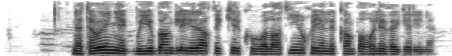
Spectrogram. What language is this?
Kurdish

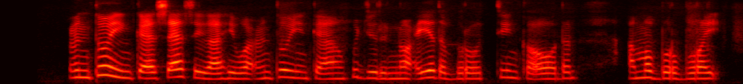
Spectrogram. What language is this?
Somali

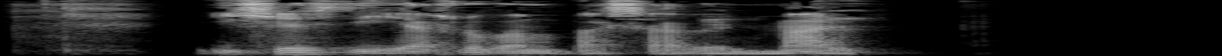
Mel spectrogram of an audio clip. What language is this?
Aragonese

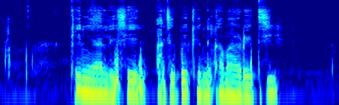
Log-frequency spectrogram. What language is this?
Yoruba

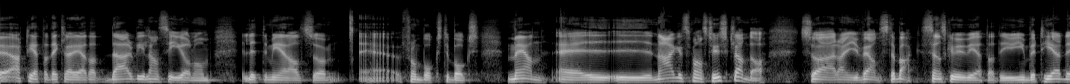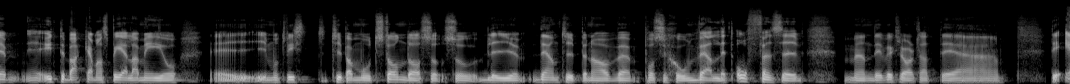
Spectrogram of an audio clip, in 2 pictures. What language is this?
Swedish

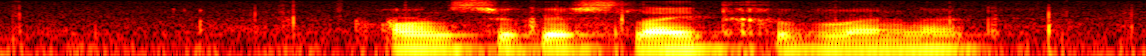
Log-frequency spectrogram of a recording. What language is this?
Afrikaans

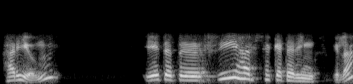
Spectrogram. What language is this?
Sanskrit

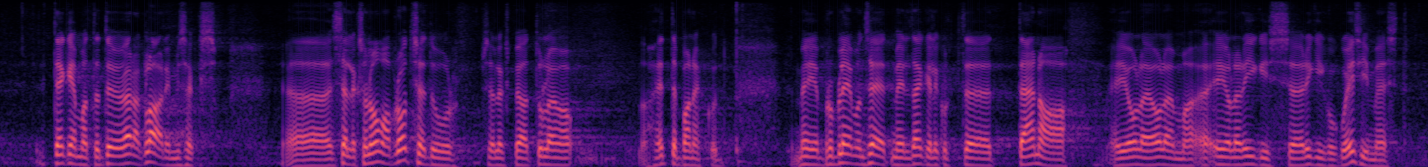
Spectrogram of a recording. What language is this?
Estonian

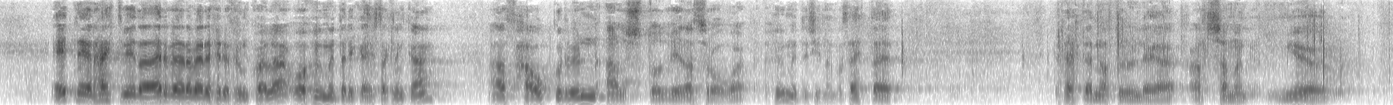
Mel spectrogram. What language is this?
Icelandic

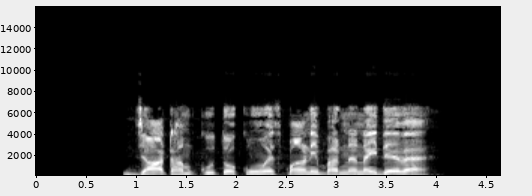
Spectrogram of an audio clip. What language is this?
Sansi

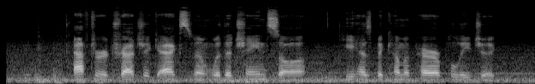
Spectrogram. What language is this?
English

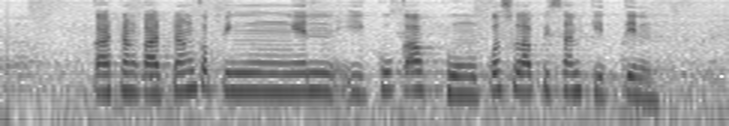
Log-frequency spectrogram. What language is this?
Javanese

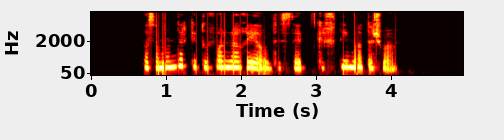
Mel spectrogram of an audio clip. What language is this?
Pashto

